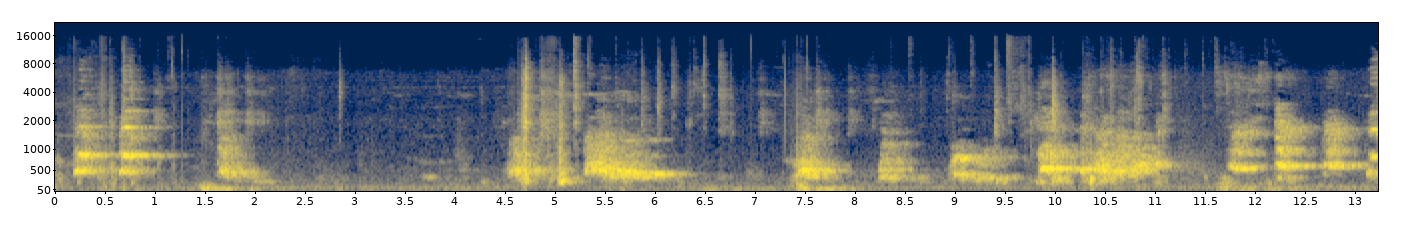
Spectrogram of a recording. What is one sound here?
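A dog's claws tap and scrape on a hard floor.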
